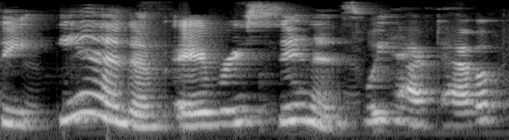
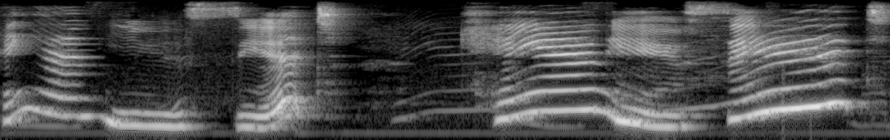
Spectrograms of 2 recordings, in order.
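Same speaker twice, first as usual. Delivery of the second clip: rising intonation on the word sit; 7 semitones higher than usual. Explaining punctuation and showing how a question sounds: rising question intonation. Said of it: "My voice still went up".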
